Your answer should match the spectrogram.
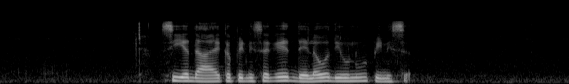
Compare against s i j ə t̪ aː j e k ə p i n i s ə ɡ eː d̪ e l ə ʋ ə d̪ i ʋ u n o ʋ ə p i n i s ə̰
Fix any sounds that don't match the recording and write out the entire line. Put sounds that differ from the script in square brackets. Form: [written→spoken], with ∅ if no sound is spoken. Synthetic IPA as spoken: s i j ə [t̪→d̪] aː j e k ə p i n i s ə ɡ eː d̪ e l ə ʋ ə d̪ i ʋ u n [o→u] ʋ ə p i n i s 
